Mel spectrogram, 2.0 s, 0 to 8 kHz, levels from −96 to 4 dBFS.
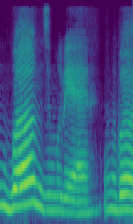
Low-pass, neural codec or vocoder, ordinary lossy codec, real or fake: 7.2 kHz; codec, 16 kHz, 0.5 kbps, X-Codec, HuBERT features, trained on balanced general audio; MP3, 64 kbps; fake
